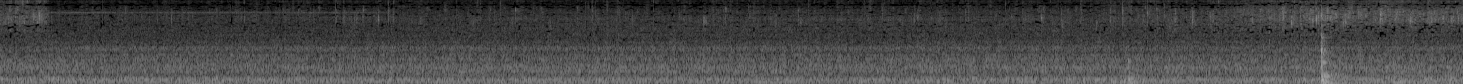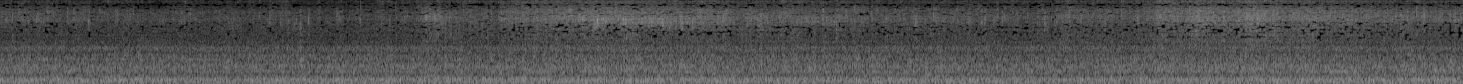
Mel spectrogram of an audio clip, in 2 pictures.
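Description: Aubergine slices sizzling steadily in shallow oil in a frying pan. There is a single sharp click about halfway through, and the sizzle grows louder in two stretches near the end as a spatula works the slices.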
